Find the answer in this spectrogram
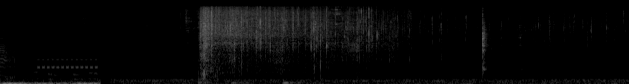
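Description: A brief two-tone electronic beep, then, after a cut to silence, a loud steady hiss that starts abruptly about two seconds in and fades slowly over the next couple of seconds.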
